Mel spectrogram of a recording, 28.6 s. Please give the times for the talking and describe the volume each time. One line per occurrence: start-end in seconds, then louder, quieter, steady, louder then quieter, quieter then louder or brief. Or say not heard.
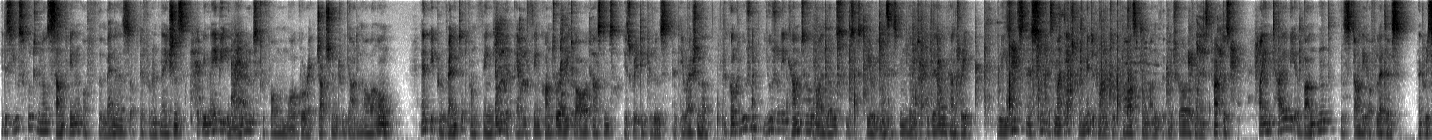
0.0-28.6 steady.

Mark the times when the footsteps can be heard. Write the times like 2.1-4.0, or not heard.
12.9-22.7.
